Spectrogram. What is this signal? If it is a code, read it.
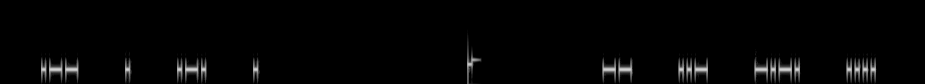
Morse code, heard as a keyed tone, about 30 wpm, spaced as for 14 wpm, 690 Hz. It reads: WERE MUCH
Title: 4x Character Spacing - Top 200 Words - 30wpm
